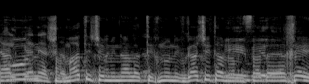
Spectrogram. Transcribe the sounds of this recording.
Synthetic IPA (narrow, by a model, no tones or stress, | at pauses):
alenjaamaʁt̪iʃeminalat̪iχnunːifɡaʃtiːt̪anulamisad̪ajaχi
